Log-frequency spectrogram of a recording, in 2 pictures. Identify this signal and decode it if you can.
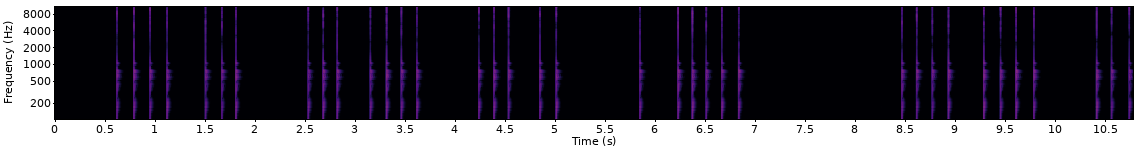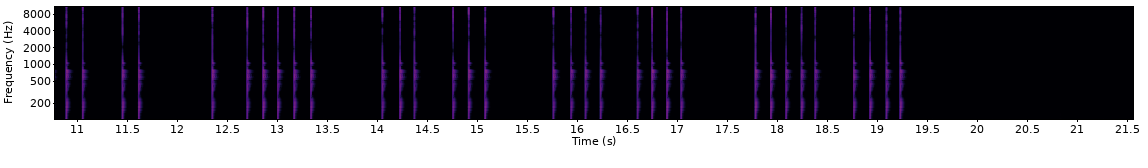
Tap code, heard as knocks on wood, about 6 knocks a second. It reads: SOME TWENTY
